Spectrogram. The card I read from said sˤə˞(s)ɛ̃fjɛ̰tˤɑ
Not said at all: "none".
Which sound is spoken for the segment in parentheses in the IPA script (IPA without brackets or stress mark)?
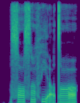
sˤ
